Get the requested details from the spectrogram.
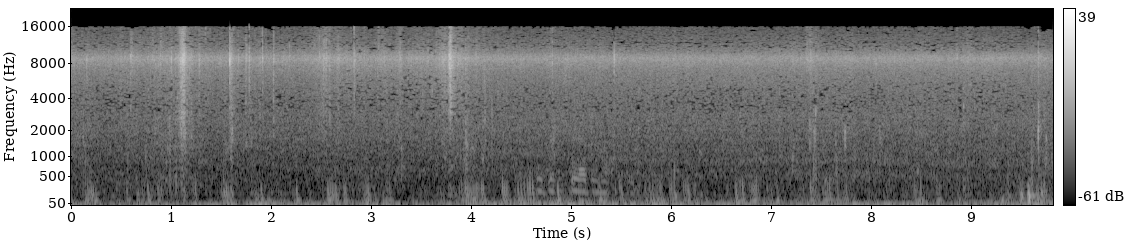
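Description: Calf hooves clatter and scrape on loose stones.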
